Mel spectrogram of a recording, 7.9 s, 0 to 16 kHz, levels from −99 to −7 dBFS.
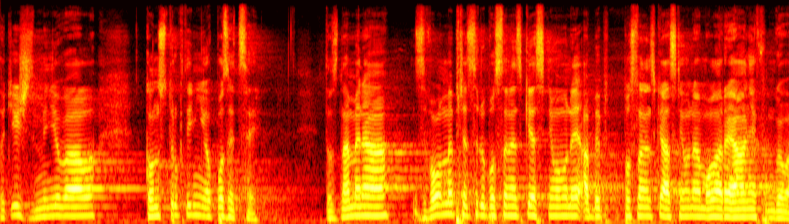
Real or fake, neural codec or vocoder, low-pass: real; none; 14.4 kHz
